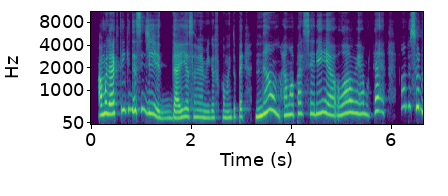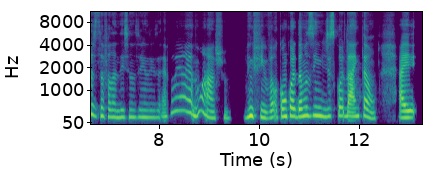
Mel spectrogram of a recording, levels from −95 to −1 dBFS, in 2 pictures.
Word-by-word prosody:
a 275 - +5
mulher 310 0 +7
que 305 - -22
tem 420 +4 -1
que 435 +2 -5
decidir, 375 - +1 0.2
daí 190 +3 +2
essa 220 -1 -3
minha 210 -1 -3
amiga 195 -1 -5
ficou 195 +1 -10
muito 200 +3 -6
p 220 +1 -5 0.2
"Não, 315 - +4
é - - -4
uma 290 +1 +1
parceria, 310 -1 -1
o 260 - -4
homem 325 +1 +1
e 310 - -2
a - - -2
mulher, 340 +6 -1
é 460 +5 -21
um - - -7
absurdo - - 0
você 245 -3 -8
tá 245 -1 -2
falando 210 -2 -4
isso" 210 0 -6
não 210 - -4
sei, 210 0 -6
não 205 - -5
sei, 200 0 -8
não 200 -1 -11
sei - - -8
o 235 - -7
que, 335 - -13
eu - - -7
falei: 395 - -7
"Ah - - -4
é, - - 0
eu - - -2
não 275 +11 -1
acho, 185 - -4 0.3
enfim, 235 -3 +4
vol 200 +3 -4
concordamos 230 +2 +3
em 255 -1 +4
discordar, 235 +2 0
então". 235 -8 -1 0.4
Aí 195 0 +3
245 Hz, 230 wpm, -19 LUFS, 210-315 Hz, 0.4 s, mulher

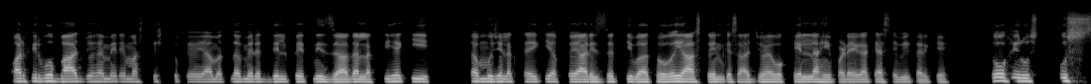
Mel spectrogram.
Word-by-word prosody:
और 140 0 +3
फिर 145 +1 -2
वो 150 +1 +4
बात 130 0 +3
जो 130 +1 -5
है 135 - -2
मेरे 130 0 -5
मस्तिष्क 125 +1 -9
पे 120 -1 -7
या 120 0 -2
मतलब 125 +1 -3
मेरे 125 -1 0
दिल 125 +1 -1
पे 130 - +2
इतनी 130 +1 +1
ज़्यादा 115 +1 +3
लगती 120 +2 -1
है 140 - +3
कि 135 -2 0 0.4
तब 135 -2 +2
मुझे 130 +1 +3
लगता 125 +1 -3
है 125 - +1
कि 135 +1 -3
अब 125 - -1
तो 125 - -3
यार! 125 -1 +4
इज़्ज़त 115 +1 0
की 125 - +1
बात 120 -1 +2
हो 120 -1 +4
गई। 135 +1 +6
आज 120 -2 +4
तो 120 - +2
इनके 115 0 0
साथ 125 0 -2
जो - - +2
है 115 - +2
वो 115 - +2
खेलना 120 +1 +1
ही 115 -1 +1
पड़ेगा 110 +1 -2
कैसे 110 -1 -5
भी 110 -1 -4
करके। 105 0 -6 0.4
तो 165 0 +5
फिर 150 +1 0
उस 145 -1 +1 0.2
उस 155 -3 +1
125 Hz, 270 wpm, -24 LUFS, 115-130 Hz, 0.4 s, गई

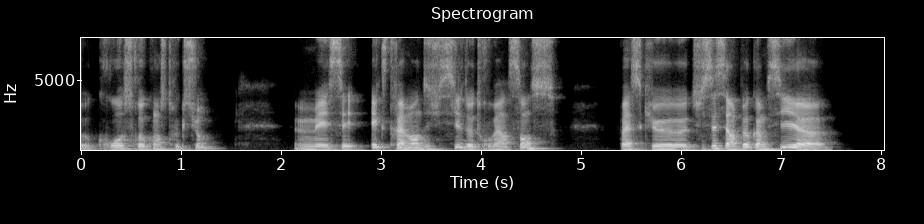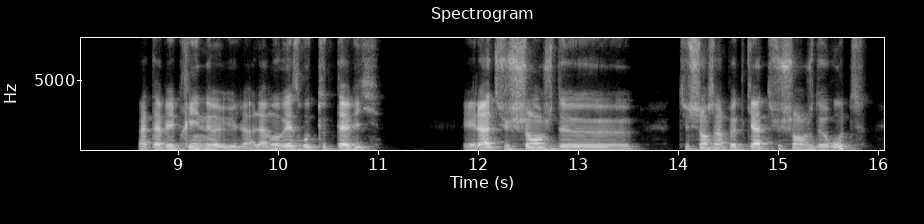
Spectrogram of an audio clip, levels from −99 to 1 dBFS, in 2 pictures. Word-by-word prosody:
grosse 130 +1 -1
reconstruction. 120 +6 -4 0.8
Mais, 110 0 0
c'est 115 +1 +1
extrêmement 135 -2 +2
difficile 120 +3 -2
de 110 -4 +1
trouver 110 +1 -6
un 105 -1 -2
sens. 175 +9 0 0.6
Parce 110 0 +2
que, 110 -1 +2
tu 110 0 -4
sais, 185 +11 +4
c'est 180 - +5
un 110 - +4
peu 160 +8 +2
comme 120 -6 +1
si, 140 +5 +2
heu 100 -4 +4 1.2
bah, 105 - -2
tu - - -1
avais 115 +1 +2
pris 125 +4 -1
une 120 -2 0 0.2
la 105 0 -6
la 110 -1 -1
mauvaise 125 +2 +1
route 140 +1 -4
toute 115 -1 -8
ta 115 - +6
vie. 145 +4 -5 0.9
Et - - -3
là, 135 - +7
tu 135 -4 -3
changes 135 +1 +1
de 105 -3 -3 0.4
tu - - -9
changes 130 -1 0
un 120 - -1
peu 115 -1 -2
de 115 - -12
cap, 130 +2 +3
tu 130 - -9
changes 125 -3 -3
de 110 0 -4
route, 110 - -5
120 Hz, 175 wpm, -23 LUFS, 110-135 Hz, 1.2 s, là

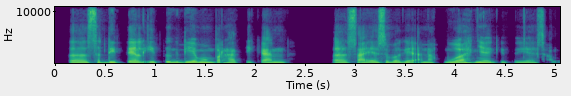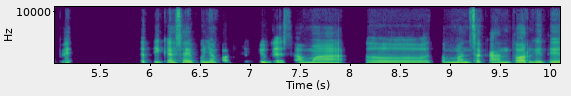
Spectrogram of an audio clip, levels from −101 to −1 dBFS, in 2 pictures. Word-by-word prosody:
eee, 165 +2 +3
sedetail 170 -1 +3
itu 205 0 -4 0.2
dia 165 0 +4
memperhatikan, 145 -4 0 0.5
eee, 140 +1 +2
saya 135 +1 +2
sebagai 140 -4 0
anak 135 -1 -4
buahnya, 140 +2 +3
gitu 130 0 -13
ya. 125 - -3
Sampai 130 - -8 0.7
ketika 135 +2 -3
saya 145 -1 +3
punya 145 0 -1
konflik - - -9
juga 145 -1 +1
sama, 145 -1 +1 0.3
eee, 135 0 -1 0.2
teman 140 0 +2
sekantor, 140 +2 +3
gitu 150 0 -3
140 Hz, 135 wpm, -28 LUFS, 135-155 Hz, 0.7 s, dia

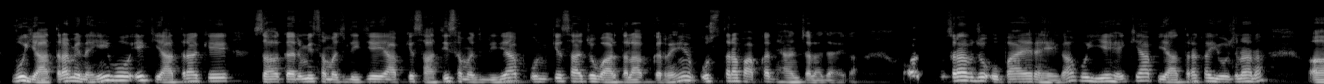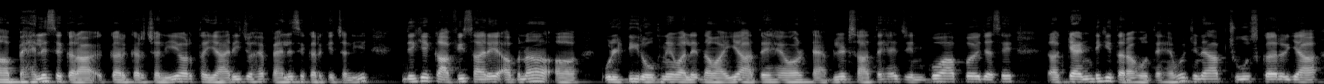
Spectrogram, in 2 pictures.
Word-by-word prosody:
वो 180 +3 +9
यात्रा 120 - +3
में 160 -2 +4
नहीं, 120 - +2
वो 190 -1 +5
एक 190 +1 +1
यात्रा 105 +8 +1
के 155 0 +3 0.4
सहकर्मी 125 +2 +3
समझ 120 -5 -1
लीजिए 120 +3 +1
या 120 - +1
आपके 115 +3 -2
साथी 110 +2 -3
समझ 120 -7 -3
लीजिए, 110 +6 -2
आप 160 +1 -2
उनके 130 +3 -1
साथ 140 -2 0
जो 140 - +5
वार्तालाप 110 0 0
कर 105 - -2
रहे 105 +8 -3
हैं, 190 -1 0
उस 145 +1 -2
तरफ 150 -2 +1
आपका 125 +2 -1
ध्यान 105 -4 -4
चला 95 -2 -4
जाएगा। 95 +2 -11 0.5
और - - +2
दूसरा 350 - +2
जो 175 - +3
उपाय 125 +1 0
रहेगा 100 - -2
वो 170 - +2
ये 150 -1 +2
है 125 -3 0
कि 130 +6 -7
आप 175 0 -1
यात्रा 110 +4 -1
का 150 - -3
योजना 135 +1 +2
ना 155 +8 -3 0.5
अ, 110 0 +4
पहले 115 +6 +2
से 140 -3 0
करा 100 -1 +2 0.2
कर 110 -1 +1
कर 105 -1 -1
चलिए 105 +3 -1
और 130 -1 +2
तैयारी 105 0 +1
जो 125 0 -2
है 125 +2 -2
पहले 110 0 -2
से 125 +2 -5
करके 105 -1 -4
चलिए। 105 +8 -4 0.4
देखिए 140 +5 +3
काफ़ी 110 +4 +3
सारे 125 -2 +1
अब 110 - -1
अपना 120 +4 -1
अ, 100 -4 -2 0.3
उल्टी 115 +3 +2
रोकने 115 0 +2
वाले 110 0 +2
दवाइयाँ 105 +1 +1
आते 110 +2 -1
हैं 110 -1 -4
और 105 +1 +1
टेबलेट्स 110 +3 -3
आते 100 +3 -2
हैं 125 +1 -3
जिनको 110 +2 -1
आप 130 0 0 0.2
जैसे 120 +2 +1 0.4
अ, 115 - +1
कैंडी 125 +4 +2
की 160 +2 +2
तरह 100 - +3
होते 100 0 -3
हैं 100 0 -5
वो 155 +8 -1
जिन्हें 130 -3 -1
आप 130 0 -2
चूसकर 125 0 +1
या 110 -2 +2
120 Hz, 200 wpm, -23 LUFS, 105-135 Hz, 0.5 s, वो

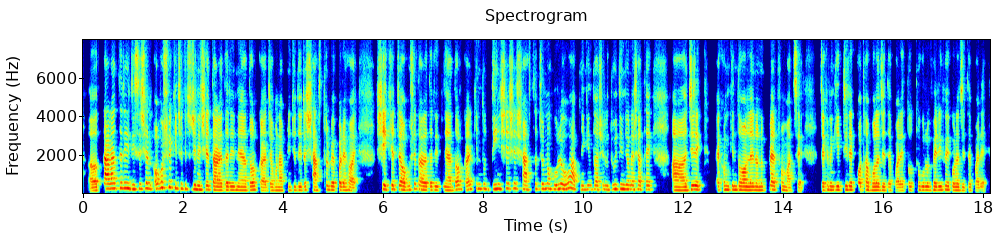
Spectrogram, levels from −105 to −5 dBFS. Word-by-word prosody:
আ - - +2 0.2
তাড়াতাড়ি 265 +3 +6
ডিসিশন 245 +3 0 0.2
অবশ্যই 310 +3 0
কিছু, 265 -1 -2
কিছু 230 -2 -5
জিনিসে 205 -1 +2
তাড়াতাড়ি 180 +1 +4
নেয়া 170 0 +2
দরকার। 190 -4 +1
যেমন 170 0 -3
আপনি 165 +1 -16
যদি 175 0 -5
এটা 190 +2 -3
স্বাস্থ্যের 175 +3 -1
ব্যাপারে 185 -1 +2
হয়, 155 -2 +1 0.5
সেক্ষেত্রে 210 -1 +2
অবশ্যই 195 +6 -5
তাড়াতাড়ি 185 -1 +2 0.2
নেয়া 165 -1 +2
দরকার। 215 -2 0
কিন্তু 245 -1 -5 0.2
দিন 235 +1 +3
শেষে 265 0 -3
স্বাস্থ্যের 210 +2 -1
জন্য 245 +1 -1
হলেও 225 +1 +2 0.2
আপনি 215 -2 -8
কিন্তু 215 0 -7
আসলে 210 0 -5
২-৩ 235 +1 +1
জনের 215 -1 -1
সাথে 210 0 -2 0.5
আ - - +6 0.3
ডিরেক্ট 210 0 +3 0.3
এখন 195 +2 -2
কিন্তু 195 0 0
অনলাইনে 180 0 +4
অনেক 175 0 -2
প্ল্যাটফর্ম 195 -3 +1
আছে। 155 0 -5 0.4
যেখানে 185 +1 -1
গিয়ে 190 0 +1
ডিরেক্ট 190 -1 +1
কথা 185 +1 -1
বলা 175 0 +4
যেতে 170 -1 -3
পারে, 160 +1 -2
তথ্যগুলো 185 0 -3
ভেরিফাই 185 +2 +2
করা 170 0 +2
যেতে 160 +1 -7
পারে। 155 -1 -5
195 Hz, 180 wpm, -23 LUFS, 180-225 Hz, 0.5 s, তাড়াতাড়ি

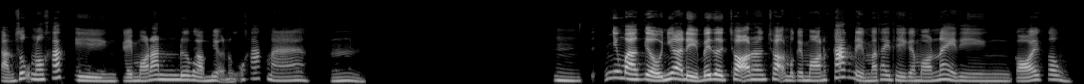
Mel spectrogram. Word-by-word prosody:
cảm 155 0 -3
xúc 270 - -3
nó 230 0 +1
khác 300 +6 +1
thì 170 -4 -3
cái 160 0 -5
món 170 +4 -1
ăn 220 -1 +1
đưa 210 0 0
vào 175 -4 -2
miệng 180 +2 -5
nó - - -11
cũng 225 - -13
khác 265 +4 -7
mà. 180 -2 -5 0.2
Ừm. 165 -3 -7 1.9
Ừm, 180 -3 -3
t - - -27
nhưng 300 +4 -2
mà, 245 -4 +8
kiểu 190 -5 +5
như 235 +7 +3
là, 255 - +6
để 195 -5 +5
bây 215 +6 +3
giờ 230 -2 +5
chọn, 225 -2 +6
ơ, 225 0 +1
chọn 230 -5 +1
một 185 - -5
cái 185 - -5
món 180 +1 -1
khác 315 +2 +7
để 195 -6 -2
mà 170 +1 -4
thay 220 -1 -4
thế 190 -3 -4
cái 175 -1 -4
món 170 +3 -4
này 230 -4 0
thì, 165 -2 -6
ừm, 160 -1 -9
có 160 +1 -1
hay 205 - 0
không? 215 -8 -6
185 Hz, 250 wpm, -23 LUFS, 170-225 Hz, 1.9 s, mà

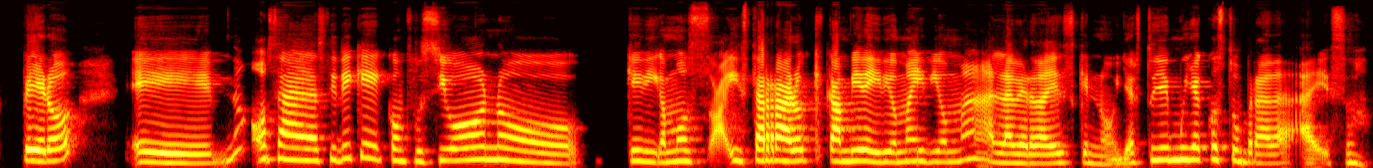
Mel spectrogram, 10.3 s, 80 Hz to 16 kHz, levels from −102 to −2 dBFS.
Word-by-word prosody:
pero, 240 0 +4 0.4
eh, 195 -3 +1
no, - - -9
o 275 +2 -3
sea, 260 -3 +3
así 245 +2 -4
de 285 +2 -1
que 285 -4 0
confusión 250 +3 -1
o 210 -6 -2 0.3
que 235 0 -3
digamos, 225 +2 -4
ay, 245 - -1
está 240 +1 +3
raro 240 -1 +6
que - - -11
cambie 235 0 +4
de 235 - +6
idioma 215 +1 -1
a - - +2
idioma, 225 +5 -5
la 200 -1 +2
verdad 190 -1 +2
es 195 +1 -3
que 205 - -8
no, 180 - -11
ya - - -6
estoy 255 +6 -2
muy 260 0 +2
acostumbrada 240 -8 -3
a - - -3
eso. 205 - -10
235 Hz, 185 wpm, -21 LUFS, 210-255 Hz, 0.4 s, raro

